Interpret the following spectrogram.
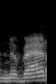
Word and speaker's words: Nevada: go ahead okay uh next up we have nevada i'm sure i mispronounced that so rachel maybe you can correct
